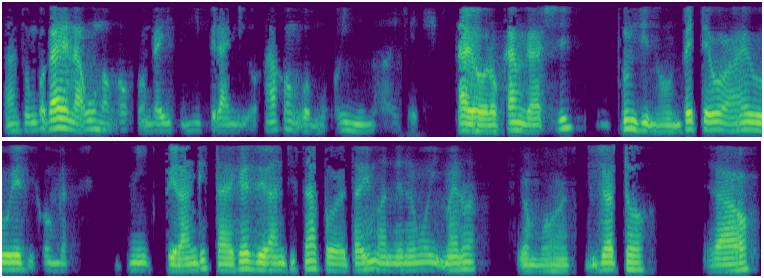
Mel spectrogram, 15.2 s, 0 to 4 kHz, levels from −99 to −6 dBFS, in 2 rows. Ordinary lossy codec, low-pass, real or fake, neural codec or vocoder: AAC, 16 kbps; 3.6 kHz; fake; codec, 16 kHz in and 24 kHz out, 0.9 kbps, LongCat-Audio-Codec, four codebook decoder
